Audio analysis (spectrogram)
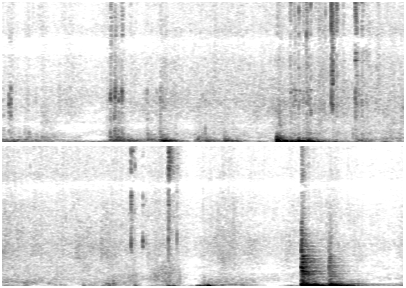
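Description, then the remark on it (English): Keys jingle and rattle in short bursts as a ranger pulls a key from his pocket, followed by the key turning in the lock and the metallic clunk of a heavy cave entrance door being unlocked, with steady wind-like background noise. “Ranger Chris pulls a key from his pocket and unlocks the door.”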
